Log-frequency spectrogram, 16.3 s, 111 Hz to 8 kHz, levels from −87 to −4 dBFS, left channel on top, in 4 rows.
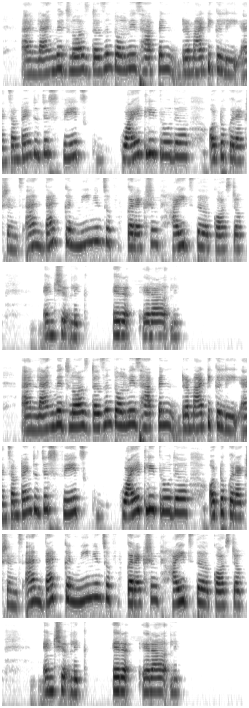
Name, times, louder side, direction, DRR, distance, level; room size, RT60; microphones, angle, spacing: voice 1, 0.3-5.4 5.7-5.8 6.1-7.3 7.5-10.0 10.3-12.2 12.9-13.6 14.1-15.2, right 4 dB, 70° right, 0.5 m, -22 dB
4.1 x 2.0 x 2.7 m
head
